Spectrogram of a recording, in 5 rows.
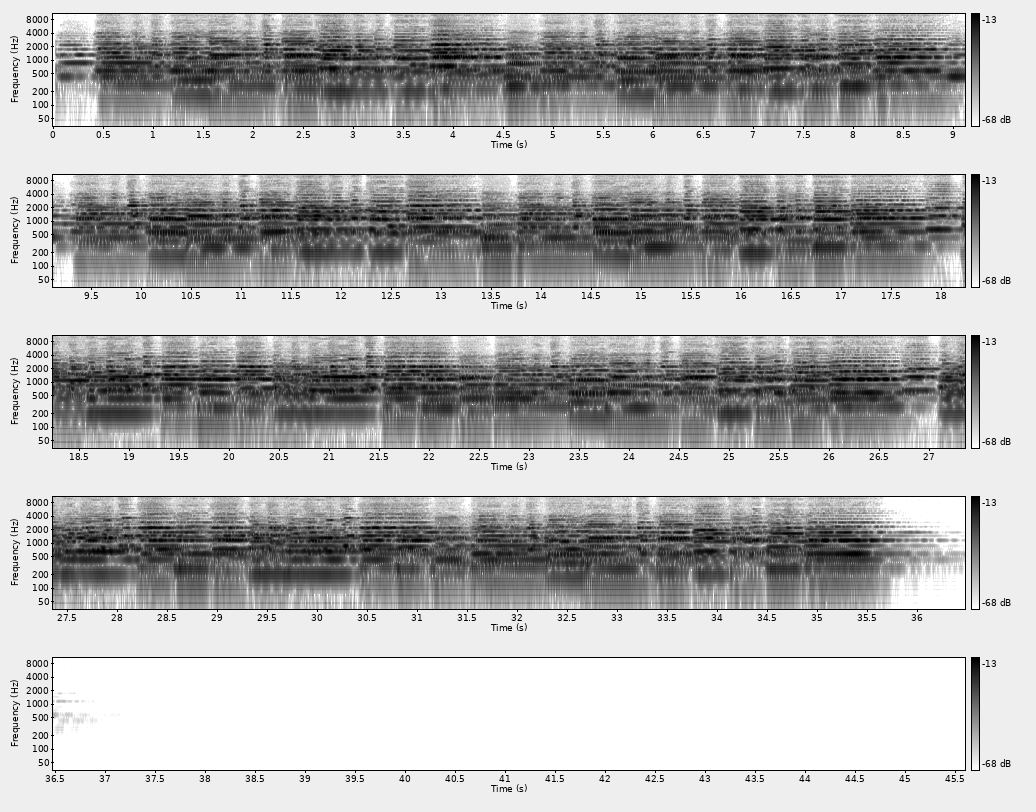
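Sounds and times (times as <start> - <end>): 
waltz music: 0.2 - 35.7.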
